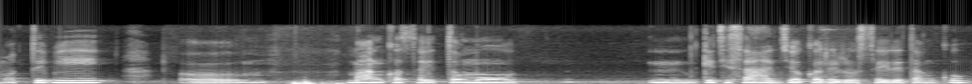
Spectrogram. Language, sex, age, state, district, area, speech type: Odia, female, 18-30, Odisha, Kendrapara, urban, spontaneous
